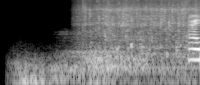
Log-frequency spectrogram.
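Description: Steady trickling of stream-fed pond water, with low wind rumble on the microphone at the start. The water hiss comes in just under a second in.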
